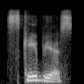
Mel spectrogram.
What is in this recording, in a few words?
"scabious", Indian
